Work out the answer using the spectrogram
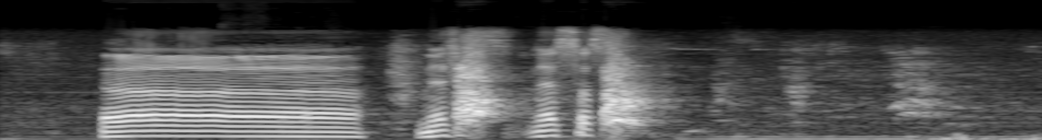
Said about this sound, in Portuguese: O cachorro tá insano aqui.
